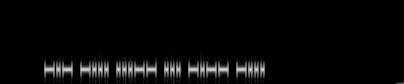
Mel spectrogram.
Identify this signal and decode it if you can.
Morse code, heard as a keyed tone, about 38 wpm, 700 Hz. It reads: KB3SYB
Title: Speed Racing - USA Call Signs 40wpm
